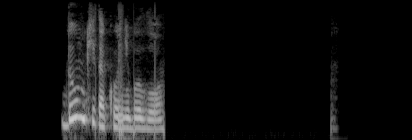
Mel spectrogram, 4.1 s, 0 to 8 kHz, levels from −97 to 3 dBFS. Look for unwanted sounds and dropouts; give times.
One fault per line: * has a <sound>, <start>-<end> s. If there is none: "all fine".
all fine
